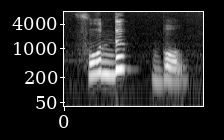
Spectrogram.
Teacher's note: глухі приголосні перед дзвінкими одзвінчуються тобто міняються на свою дзвінку пару наприклад слово футбол так глухий т та дзвінкий б наступний приголосний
